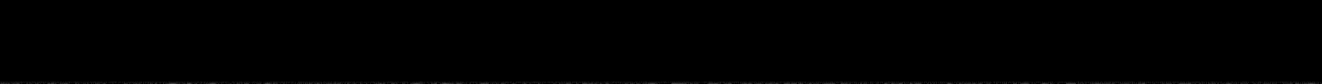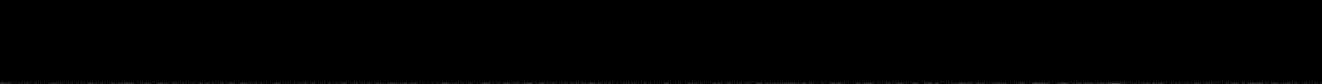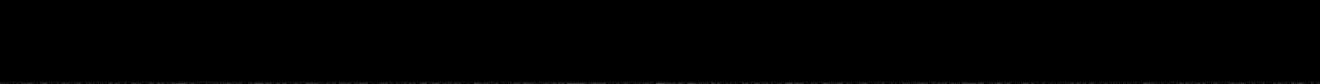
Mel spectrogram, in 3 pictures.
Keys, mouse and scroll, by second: 1.3-2.1 scroll up 2, 2.1-2.6 scroll up 1, 4.1-6.3 drag, 7.3 click, 12.4-15.8 drag, 26.1 alt+KP_1, 27.3 alt+KP_1, 28.8 alt+KP_4, 29.9 alt+KP_4, 31.6 alt+KP_2, 32.3 alt+KP_2, 33.2 alt+KP_2, 33.9 alt+KP_2, 34.6 alt+KP_2, 37.5 alt+KP_5, 38.2 alt+KP_5.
